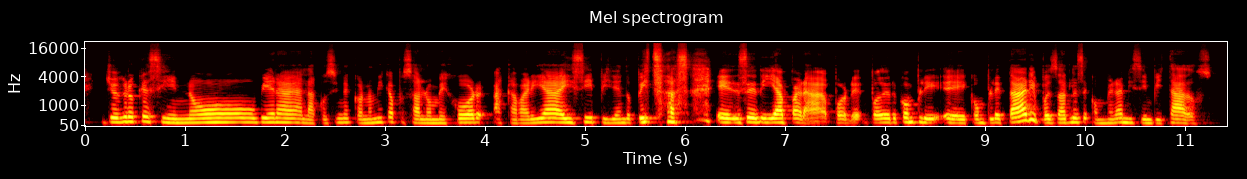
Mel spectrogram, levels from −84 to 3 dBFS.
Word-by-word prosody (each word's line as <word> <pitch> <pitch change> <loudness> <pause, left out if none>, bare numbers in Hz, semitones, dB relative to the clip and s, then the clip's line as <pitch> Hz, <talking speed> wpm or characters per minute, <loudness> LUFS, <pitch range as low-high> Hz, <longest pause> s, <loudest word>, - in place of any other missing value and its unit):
yo 200 +2 +1
creo 225 0 +3
que 235 - 0
si 200 -6 -2
no 200 +3 +2
hubiera 195 -1 0
la 160 -2 -5
cocina 165 +4 -9
económica, 190 +4 -5
pues 195 -3 -14
a 170 - 0
lo 165 0 -3
mejor 185 +4 -1
acabaría 175 +4 0
ahí 190 -1 +4
sí 205 +2 -4
pidiendo 175 -2 -6
pizzas 210 +1 +1 0.3
ese 190 +1 +4
día 190 0 +4
para 190 -1 0
pore 175 0 -4
poder 185 +1 0
compli, 200 -3 0
eh, 170 -2 0
completar 180 - +4
y, 320 - +4
pues, 175 -7 -2
darles 190 +2 -1
de 195 - -7
comer 165 +2 -6
a 195 - 0
mis 180 -2 -4
invitados. 160 -1 -3
185 Hz, 180 wpm, -21 LUFS, 175-200 Hz, 0.3 s, ahí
